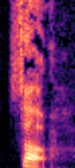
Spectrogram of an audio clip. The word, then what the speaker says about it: sort: spell, sor. So it's spelled S-O-R-T, but you pronounce it S-O-R. And okay. You add a little bit of roll on the R to sound fancy.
